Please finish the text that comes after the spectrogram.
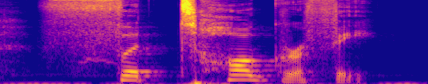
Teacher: in photography the first o is a schwa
